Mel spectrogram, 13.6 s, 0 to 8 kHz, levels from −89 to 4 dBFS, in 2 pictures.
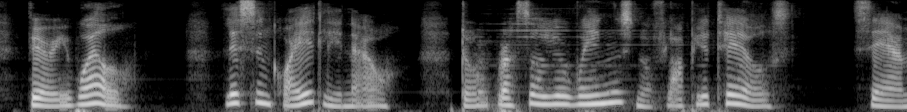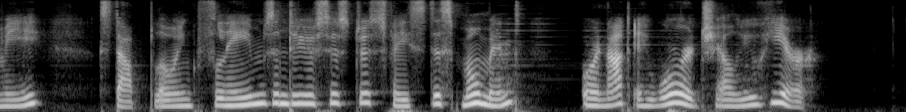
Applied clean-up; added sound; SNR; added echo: neural mask model DeepFilterNet 3.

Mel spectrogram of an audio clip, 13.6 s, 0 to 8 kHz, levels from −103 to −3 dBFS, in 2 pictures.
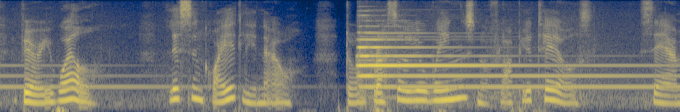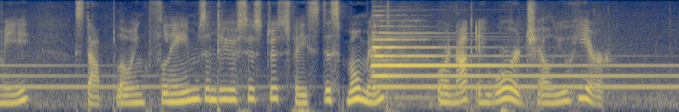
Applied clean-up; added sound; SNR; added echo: none; Percussion; -1 dB; none.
